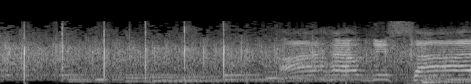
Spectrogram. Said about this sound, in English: Give him a big hand clap of praise if you love him tonight.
